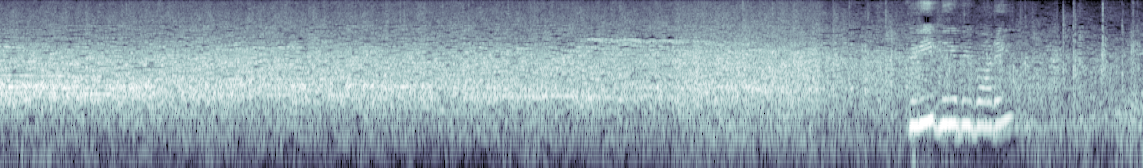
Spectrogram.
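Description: Audience applauding, steady at first and dying down about six seconds in, with a brief voice near the end.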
